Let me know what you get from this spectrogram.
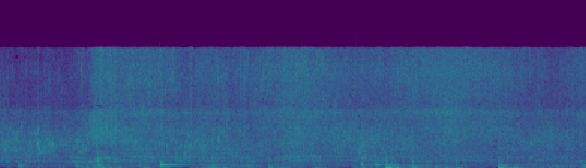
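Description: Chicken legs with chopped garlic and ginger sizzling as they fry in a metal pot, stirred with a wooden spatula that scrapes and knocks against the pot. The sizzle grows louder about a second in.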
